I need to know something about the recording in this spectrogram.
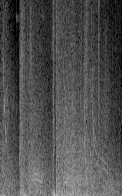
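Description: A gun fires a loud shot close by.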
